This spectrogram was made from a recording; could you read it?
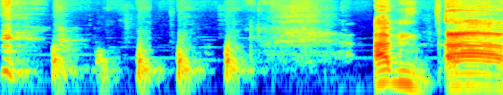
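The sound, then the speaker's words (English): A rapid series of about seven short knocking sounds, apparently made by a voice imitating a knock at a door, followed by a brief burst of laughter. “There's a knocking at the door.”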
